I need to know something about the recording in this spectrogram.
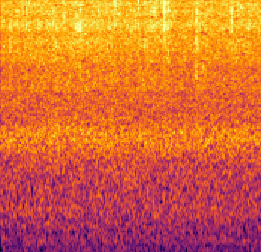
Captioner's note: heavy rain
